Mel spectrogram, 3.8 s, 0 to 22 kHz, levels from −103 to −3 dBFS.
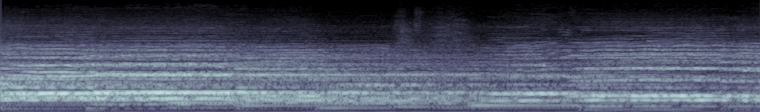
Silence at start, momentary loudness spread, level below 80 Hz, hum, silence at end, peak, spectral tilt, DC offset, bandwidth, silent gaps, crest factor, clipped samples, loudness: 0 s; 12 LU; -76 dBFS; none; 0 s; -14 dBFS; -4 dB/octave; under 0.1%; 9.4 kHz; none; 16 dB; under 0.1%; -29 LUFS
